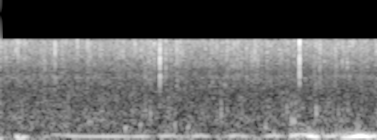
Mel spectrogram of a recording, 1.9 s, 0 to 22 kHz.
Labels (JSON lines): {"label": "biophony", "recorder": "SoundTrap 300"}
